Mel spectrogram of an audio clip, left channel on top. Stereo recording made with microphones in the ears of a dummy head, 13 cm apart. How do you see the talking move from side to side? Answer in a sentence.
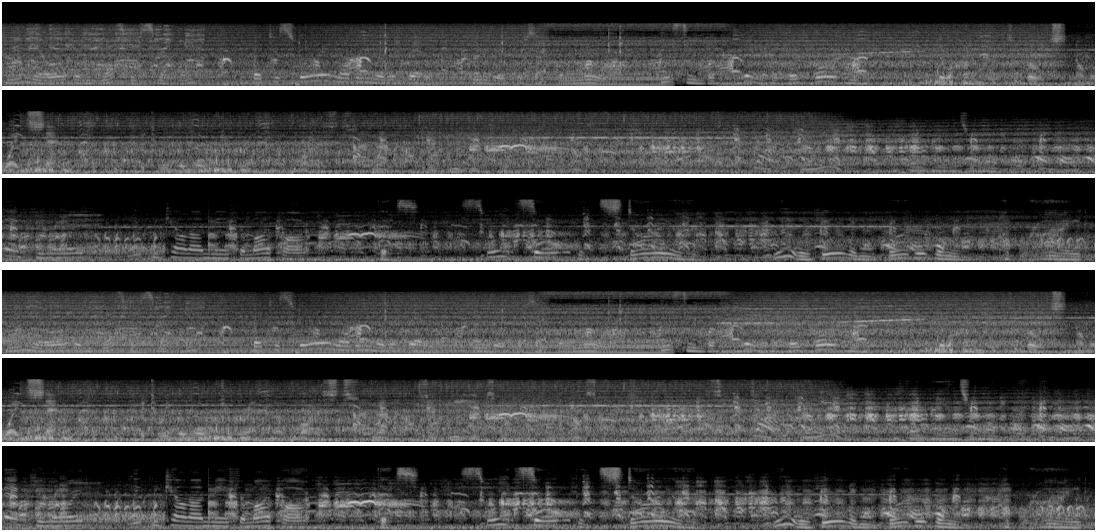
In this clip you hear the talking move from left to right and back again.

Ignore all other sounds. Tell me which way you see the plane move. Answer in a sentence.
In this clip you hear the plane move from right to left.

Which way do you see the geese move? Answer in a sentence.
In this clip you hear the geese move from left to right.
